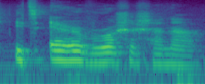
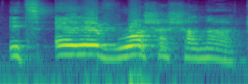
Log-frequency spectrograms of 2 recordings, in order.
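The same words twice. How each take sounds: First: Said in the usual way. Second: Loud, raised-pitch appeal; insistent plea. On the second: Retold or imitated. Rabbi asks Gestapo to let him in, insistent plea. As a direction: press the guard, raising your voice on the holiday. Repeats plea to guard with force.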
